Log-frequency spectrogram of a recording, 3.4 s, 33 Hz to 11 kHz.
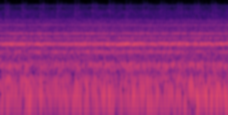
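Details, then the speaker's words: Vevor 5 kW diesel parking heater running on kerosene from a 12 V battery, tested indoors: steady whoosh of fuel burn and fan with a faint constant tone, no noticeable fuel-pump ticking or surging; burn chamber near 48–50 °C and climbing. "it's not nearly as noisy as I've heard people complain about the ticking of the fuel pump this sound the whoosh you're hearing you wouldn't hear when this is outside"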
